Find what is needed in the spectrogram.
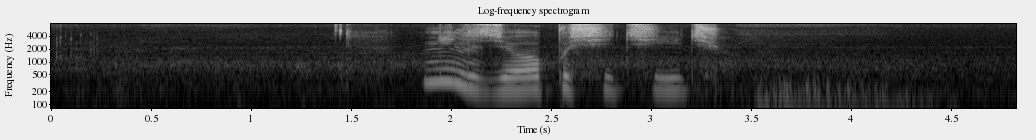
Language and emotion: Russian, sad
